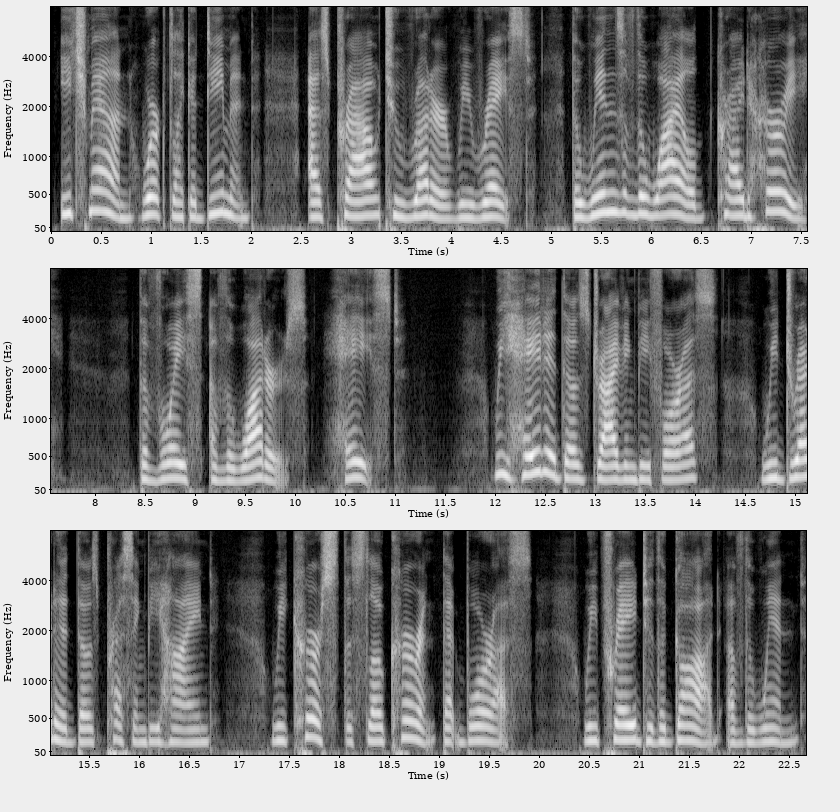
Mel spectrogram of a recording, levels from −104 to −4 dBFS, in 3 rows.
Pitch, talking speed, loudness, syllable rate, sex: 195 Hz, 140 wpm, -19 LUFS, 3.9 syllables/s, female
